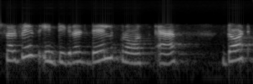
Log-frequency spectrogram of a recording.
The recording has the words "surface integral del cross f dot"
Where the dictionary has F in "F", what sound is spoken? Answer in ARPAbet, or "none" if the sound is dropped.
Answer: P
